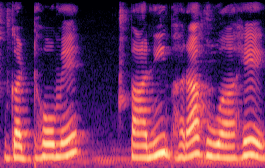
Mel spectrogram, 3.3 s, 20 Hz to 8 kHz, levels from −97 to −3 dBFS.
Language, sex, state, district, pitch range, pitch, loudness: Hindi, female, Madhya Pradesh, Bhopal, 210-250 Hz, 225 Hz, -14 LUFS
